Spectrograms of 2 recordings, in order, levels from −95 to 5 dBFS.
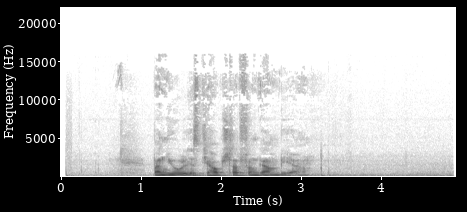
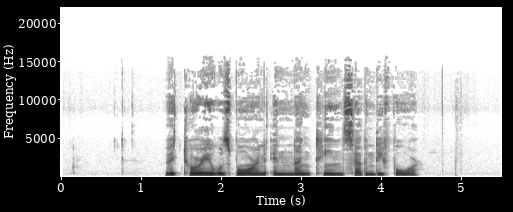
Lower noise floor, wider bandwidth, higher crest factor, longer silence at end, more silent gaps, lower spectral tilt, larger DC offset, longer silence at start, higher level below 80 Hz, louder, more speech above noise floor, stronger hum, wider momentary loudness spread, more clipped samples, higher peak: second, -60 dBFS vs -70 dBFS; about the same, 16 kHz vs 15.5 kHz; first, 20 dB vs 14 dB; second, 0.05 s vs 1.05 s; neither; first, -7 dB/octave vs -4.5 dB/octave; neither; second, 0.05 s vs 1.3 s; about the same, -54 dBFS vs -56 dBFS; second, -32 LUFS vs -16 LUFS; second, 29 dB vs 55 dB; neither; first, 25 LU vs 8 LU; neither; second, -14 dBFS vs -2 dBFS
